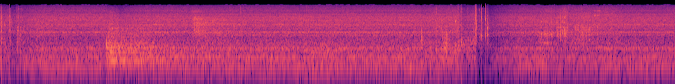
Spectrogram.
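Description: Crushed hard drive handled with a gloved hand on a steel plate: a few sharp clicks and scrapes of bent metal, over a steady machine noise.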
